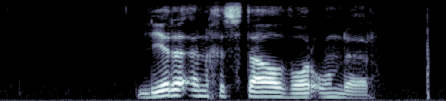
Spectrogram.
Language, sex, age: Afrikaans, male, 22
